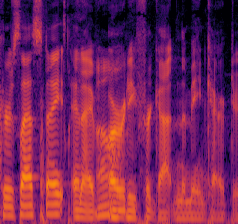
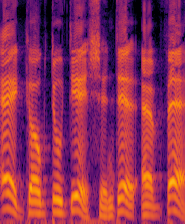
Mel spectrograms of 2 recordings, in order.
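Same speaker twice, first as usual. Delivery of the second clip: loud, drawn-out put-on New York accent; 7 semitones higher, 7 dB louder than usual. Discussing an actor's bad accent, speaker recalls their New York guy voice. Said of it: "our New York guy".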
